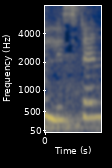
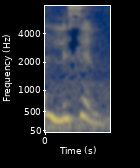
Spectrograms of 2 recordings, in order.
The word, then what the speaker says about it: listen: इसे हम क्या पढ़ते हैं, लिसन, क्या बोलते हैं, लिसन। तो हम इसे लिस्टन नहीं पढ़ेंगे, हम क्या बोलते हैं इसे, लिसन, ठीक है, लिसन पढ़ते हैं।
